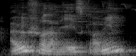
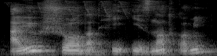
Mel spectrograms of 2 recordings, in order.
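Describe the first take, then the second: First: It is said fast, with some words swallowed. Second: It is said slowly, every word clearly separated. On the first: "je suis obligé d'avaler certains mots ou certaines expressions pour aller très rapidement" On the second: "je ralentis un peu pour que vous puissiez arriver à prononcer mot pour mot"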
